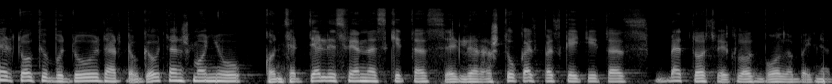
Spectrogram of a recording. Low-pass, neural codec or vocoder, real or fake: 14.4 kHz; vocoder, 44.1 kHz, 128 mel bands every 256 samples, BigVGAN v2; fake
